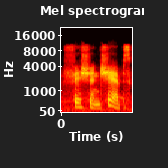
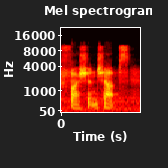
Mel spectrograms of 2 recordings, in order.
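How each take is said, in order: First: Said in the usual way. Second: New Zealand "fush and chups", i turned to u; "fush and chups" in a New Zealand accent. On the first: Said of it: "British accent keeps it closer". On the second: Shown as a demonstration. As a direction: say fish and chips as "fush and chups". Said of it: "New Zealand accent often has".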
